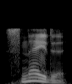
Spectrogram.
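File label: "snijden", Dutch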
